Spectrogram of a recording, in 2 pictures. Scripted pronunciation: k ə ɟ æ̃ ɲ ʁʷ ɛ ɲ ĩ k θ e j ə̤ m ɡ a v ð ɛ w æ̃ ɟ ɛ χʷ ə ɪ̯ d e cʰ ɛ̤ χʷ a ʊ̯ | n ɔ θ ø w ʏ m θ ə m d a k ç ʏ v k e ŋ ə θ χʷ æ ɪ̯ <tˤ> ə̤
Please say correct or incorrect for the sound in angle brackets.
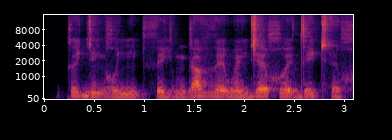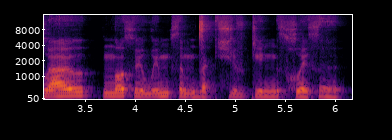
incorrect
